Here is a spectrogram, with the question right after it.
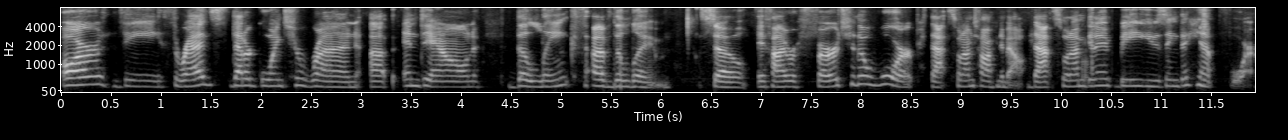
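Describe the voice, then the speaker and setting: A woman's bright, sharp, fairly high voice with a strong Southern US accent, at a fairly slow pace and with ordinary pitch variation. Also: dry, close sound with no echo. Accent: thick Southern US. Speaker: beading instructor. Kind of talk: tutorial. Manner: casual, chatty.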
